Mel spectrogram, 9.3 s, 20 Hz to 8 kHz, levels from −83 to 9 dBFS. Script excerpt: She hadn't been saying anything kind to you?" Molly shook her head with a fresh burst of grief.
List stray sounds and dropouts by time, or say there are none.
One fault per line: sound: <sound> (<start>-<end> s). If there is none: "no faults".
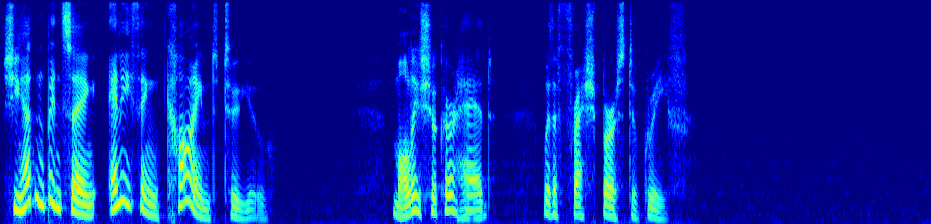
no faults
